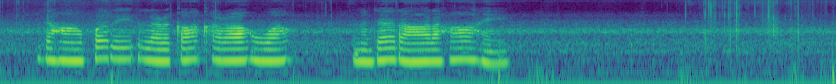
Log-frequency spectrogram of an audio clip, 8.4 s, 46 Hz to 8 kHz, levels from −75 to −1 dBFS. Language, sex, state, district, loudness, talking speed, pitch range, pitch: Hindi, female, Rajasthan, Jaipur, -17 LUFS, 70 wpm, 195-210 Hz, 200 Hz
